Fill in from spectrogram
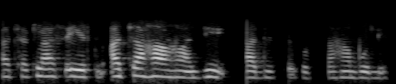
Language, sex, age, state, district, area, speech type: Hindi, female, 18-30, Uttar Pradesh, Bhadohi, urban, conversation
